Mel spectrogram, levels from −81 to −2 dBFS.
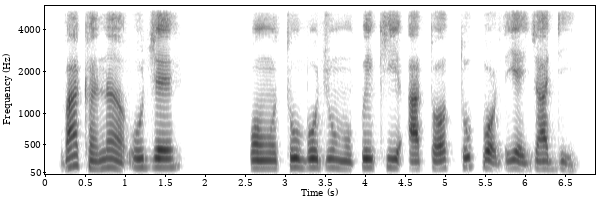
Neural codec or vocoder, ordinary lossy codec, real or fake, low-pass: codec, 24 kHz, 0.5 kbps, DualCodec; none; fake; 5.4 kHz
